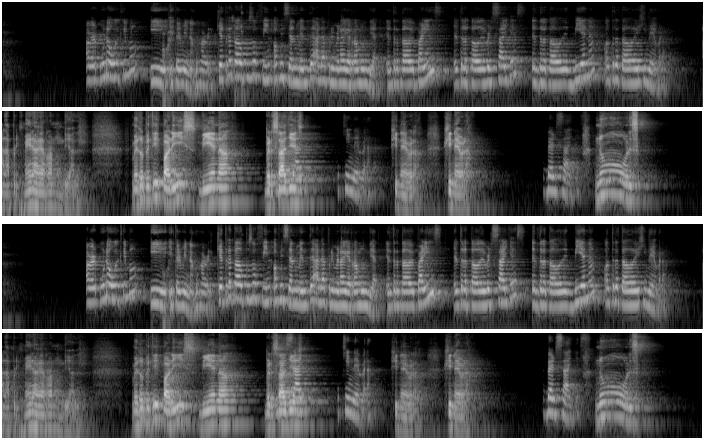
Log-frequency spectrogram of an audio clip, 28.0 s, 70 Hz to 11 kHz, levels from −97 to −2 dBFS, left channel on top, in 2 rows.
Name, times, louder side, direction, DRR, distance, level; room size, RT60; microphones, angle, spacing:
voice 1, 1.7-8.7 9.0-10.3 10.6-13.3 16.7-16.9 19.5-20.0 20.8-21.4 24.8-25.4, right 3 dB, 50° right, 12 dB, 1.2 m, -36 dB
voice 2, 14.0-15.6 16.0-16.2 16.6-18.7 19.3-19.9 21.8-22.4 22.6-23.4 25.9-26.8, left 5 dB, 50° left, 8 dB, 1.3 m, -31 dB
23.0 x 20.0 x 7.9 m, 1.2 s
head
